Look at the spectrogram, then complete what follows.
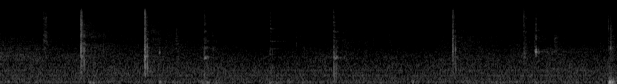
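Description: Badminton rally: the sharp crack of racket strings hitting a shuttlecock, repeated roughly once a second as the shuttle goes back and forth.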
